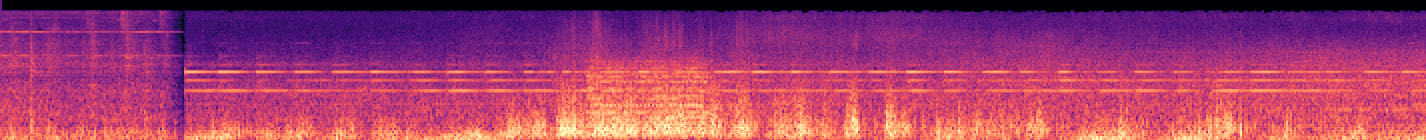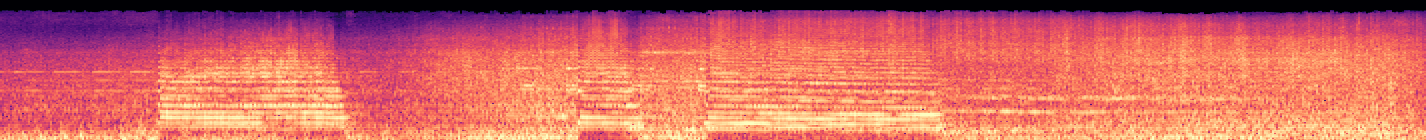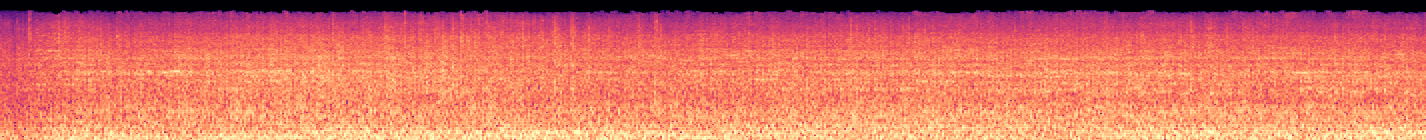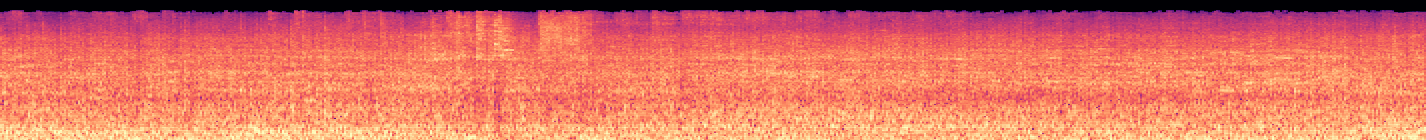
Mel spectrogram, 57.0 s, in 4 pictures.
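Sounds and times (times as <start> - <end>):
locomotive horn chord: 5.9 - 7.2, 15.8 - 17.9, 20.0 - 26.2.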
